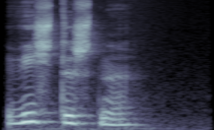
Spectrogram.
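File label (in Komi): "висьтыштны", Komi, female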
